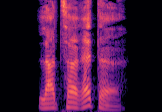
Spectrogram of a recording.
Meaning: nominative/accusative/genitive plural of Lazarett
- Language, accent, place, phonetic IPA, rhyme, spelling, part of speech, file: German, Germany, Berlin, [lat͡saˈʁɛtə], -ɛtə, Lazarette, noun, De-Lazarette.ogg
